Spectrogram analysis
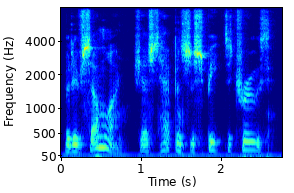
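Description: A man giving a sermon-like spiritual talk, slow and deliberate, with long pauses and sudden emphatic rises. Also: on the high side, vocal fry, slightly rough. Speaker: spiritual teacher.

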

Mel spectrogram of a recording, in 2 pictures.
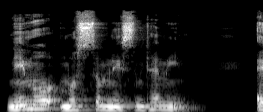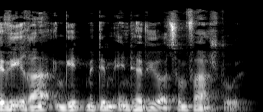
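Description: A man's voice: medium pitch, fairly even intonation, normal speed. A man narrating a satirical story in a dry, ironic tone, reading every part himself.

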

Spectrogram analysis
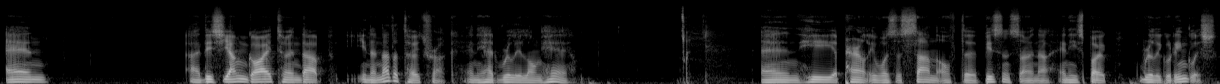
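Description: A man's voice: lowish voice, fairly even intonation, moderate pace, long pauses, no echo. A touring musician, a man, telling a long anecdote with a rambling manner full of fillers and restarts.

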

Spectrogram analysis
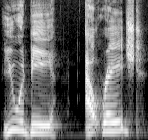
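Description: Speaking slowly in a high-pitched voice, an American man hosts political talk radio with opinion monologues and callers. He comes across as emphatic and exasperated, often repeating himself and throwing out rhetorical questions.

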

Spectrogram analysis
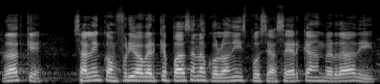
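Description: A man preaches, chatty and casual. He keeps checking in with the listener, and his voice sits high for a man. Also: steady tone, fast talker, clean tone. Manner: chatty, keeps asking ¿verdad?. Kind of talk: sermon with humorous anecdotes.

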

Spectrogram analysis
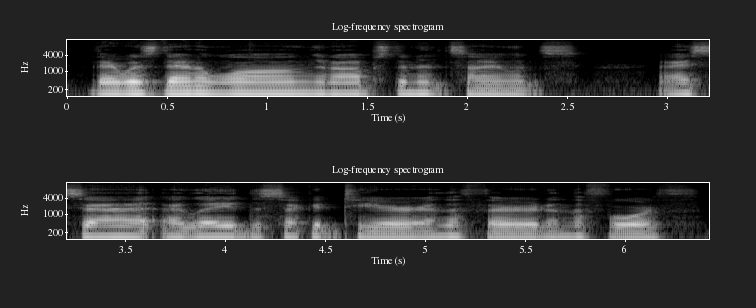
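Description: Male podcast host, horror story reading, deliberate pacing, measured phrasing, mid-pitched voice. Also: darkish tone.

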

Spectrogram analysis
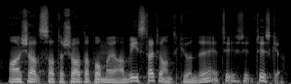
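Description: A man from Sweden in casual chat, telling lively anecdotes and acting out the voices of people he quotes. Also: medium pitch.

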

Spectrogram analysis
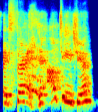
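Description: The recording is roomy and echoing, with a podcast host of middling pitch speaking in a Brooklyn accent. The talk is casual and unscripted, with phrases often doubled up in an informal way. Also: lively intonation, slow pace, a crowd in the background. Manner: informal, repeats words and phrases. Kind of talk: casual, off-the-cuff interview chat.

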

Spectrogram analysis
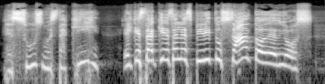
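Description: High-voiced woman preaching with passion. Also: expressive, normal speed, no echo, studio quality. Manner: impassioned, swings from loud to hushed. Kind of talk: sermon.

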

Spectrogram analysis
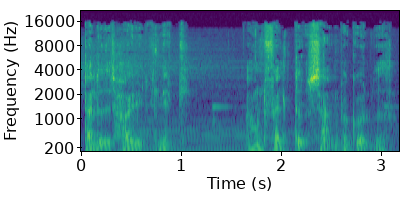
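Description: Steady, measured male horror narrator with an extremely low voice, faint music underneath. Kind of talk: first-person horror story narration.

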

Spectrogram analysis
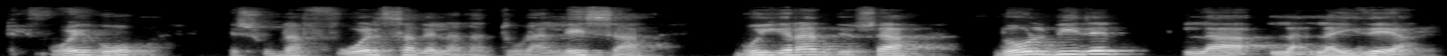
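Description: A man with a Mexican Spanish accent giving a sermon as a rabbi, telling the story with emphatic repetition and frequent throat clearing. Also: mid-range voice, expressive, unhurried, darkish tone. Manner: emphatic, repeats key words, clears throat often.

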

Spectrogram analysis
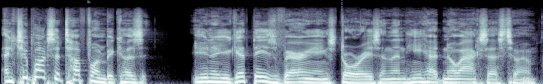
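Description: A man's voice: medium pitch, brisk, darkish tone, no echo, studio quality. A man co-hosting a casual podcast, rambling and agreeing often. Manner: rambling, restarts, frequent "right". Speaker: podcast co-host. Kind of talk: casual chat.

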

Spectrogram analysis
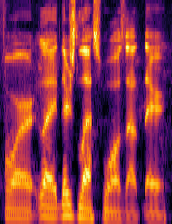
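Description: A man's voice: medium pitch, takes it slowly. A man from Hawaii, a graffiti artist, explaining things in an easygoing, joking way. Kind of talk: casual interview.

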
